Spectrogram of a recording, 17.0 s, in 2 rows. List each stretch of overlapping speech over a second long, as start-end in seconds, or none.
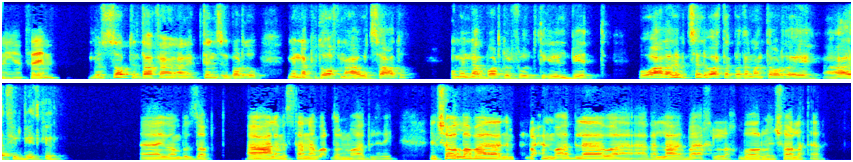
none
